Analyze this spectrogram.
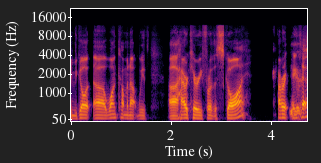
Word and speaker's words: Harakiri for the Sky: You've got one coming up with Harakiri for the Sky. Is that how Yes. you pronounce it?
